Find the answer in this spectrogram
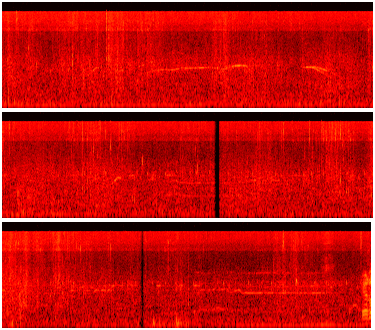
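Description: A boat engine running steadily across the harbour, a low even drone, with light wind on the microphone. A few faint high gliding calls come in the first seconds.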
